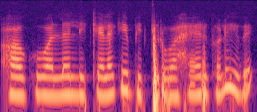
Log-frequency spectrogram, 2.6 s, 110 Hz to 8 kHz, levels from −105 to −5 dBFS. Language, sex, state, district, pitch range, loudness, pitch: Kannada, female, Karnataka, Raichur, 210-220 Hz, -23 LUFS, 215 Hz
